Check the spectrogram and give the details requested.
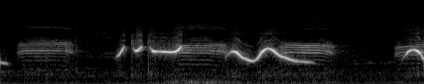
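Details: Australian pied butcherbird, a wild bird that copies other birds' songs, gives buzzy harmonic notes mixed with clear rising whistles and a wavering, downward-sliding fluty phrase.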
